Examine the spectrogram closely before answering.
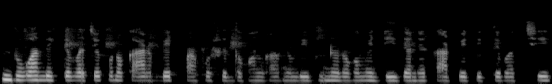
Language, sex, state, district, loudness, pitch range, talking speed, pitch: Bengali, female, West Bengal, Jalpaiguri, -31 LUFS, 180-190 Hz, 165 wpm, 180 Hz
